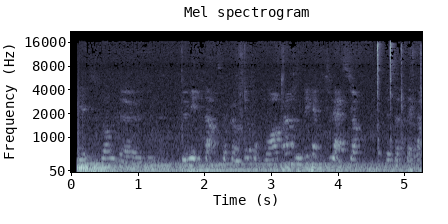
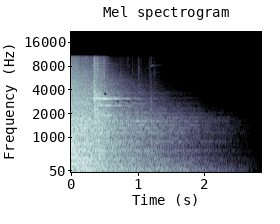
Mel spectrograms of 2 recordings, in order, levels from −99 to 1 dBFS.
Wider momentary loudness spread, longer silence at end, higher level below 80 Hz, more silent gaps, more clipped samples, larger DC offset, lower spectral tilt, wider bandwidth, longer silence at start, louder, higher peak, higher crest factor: second, 11 LU vs 24 LU; second, 0 s vs 1.5 s; second, -38 dBFS vs -28 dBFS; neither; second, under 0.1% vs 0.7%; neither; first, -6 dB/octave vs -4 dB/octave; first, 17 kHz vs 11 kHz; about the same, 0.1 s vs 0 s; second, -34 LUFS vs -8 LUFS; second, -4 dBFS vs 0 dBFS; first, 30 dB vs 12 dB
